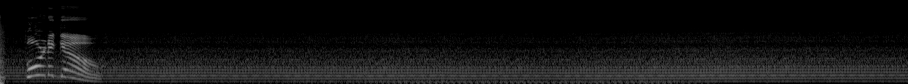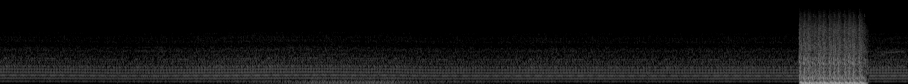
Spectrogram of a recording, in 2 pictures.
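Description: A small model plane engine buzzes steadily.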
